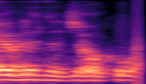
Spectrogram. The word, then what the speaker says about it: Evidence Njoku: Evidence Njoku.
